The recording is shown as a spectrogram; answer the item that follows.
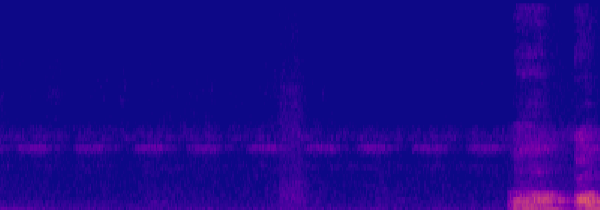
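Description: Faint cricket chirping, an even run of high pulses, with one faint click about two seconds in; a man's voice starts again near the end.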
